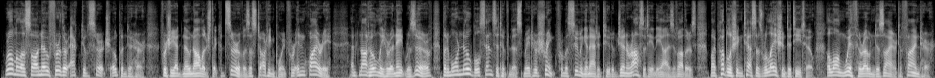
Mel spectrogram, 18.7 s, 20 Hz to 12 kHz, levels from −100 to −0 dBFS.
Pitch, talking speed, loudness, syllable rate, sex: 120 Hz, 200 wpm, -19 LUFS, 6.0 syllables/s, male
